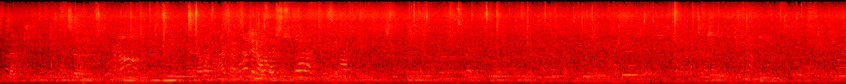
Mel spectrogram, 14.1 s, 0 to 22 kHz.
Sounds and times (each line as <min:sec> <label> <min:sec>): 0:00.6 practicing guitar tunes 0:14.1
